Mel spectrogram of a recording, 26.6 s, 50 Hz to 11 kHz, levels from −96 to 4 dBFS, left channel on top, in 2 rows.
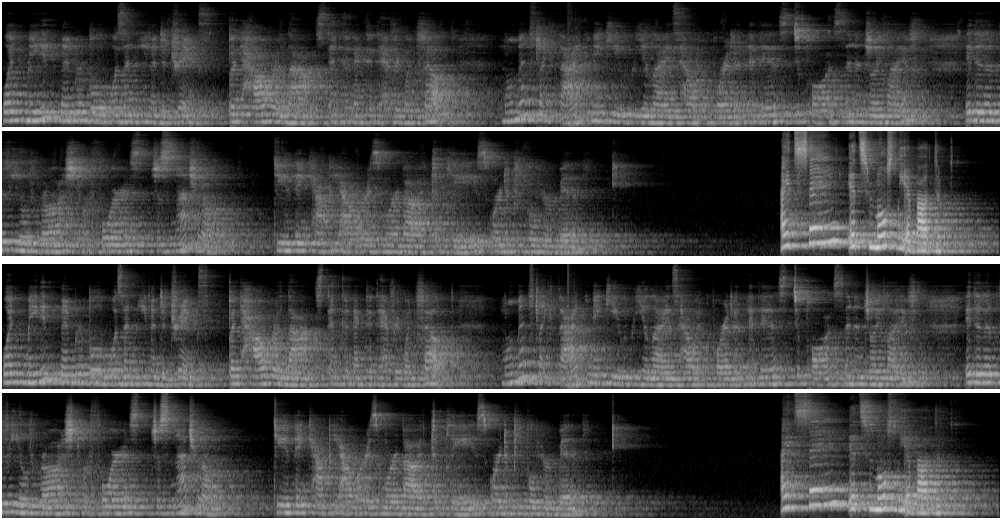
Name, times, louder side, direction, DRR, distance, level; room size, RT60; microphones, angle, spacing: voice 1, 0.0-2.8 3.0-6.4 6.7-16.2 16.9-21.0, right 1 dB, 55° right, 1 dB, 2.0 m, -37 dB
voice 2, 23.7-26.0, left 2 dB, 60° left, 7 dB, 0.7 m, -25 dB
11.5 x 5.8 x 8.2 m, 2.3 s
head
